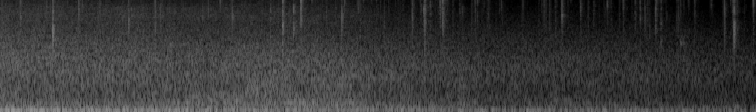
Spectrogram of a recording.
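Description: Steady rain falls in Iceland with a dense, hissing patter and faint scattered drops, continuous, easing slightly toward the end. No voices are heard.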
